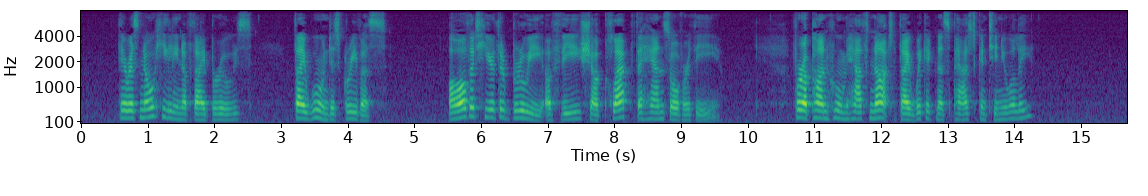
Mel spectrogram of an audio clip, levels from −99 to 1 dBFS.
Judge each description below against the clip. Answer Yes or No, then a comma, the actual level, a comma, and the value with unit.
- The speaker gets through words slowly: Yes, slow, 125 wpm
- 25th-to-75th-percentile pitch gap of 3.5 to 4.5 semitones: Yes, average, 4.2 semitones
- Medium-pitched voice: Yes, medium, 175 Hz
